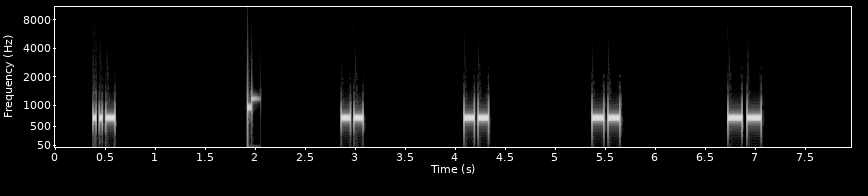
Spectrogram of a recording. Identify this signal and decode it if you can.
Morse code, heard as a keyed tone, about 33 wpm, spaced as for 8 wpm, 700 Hz. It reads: U MMMM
